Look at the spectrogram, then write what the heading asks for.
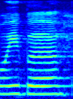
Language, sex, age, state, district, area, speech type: Bodo, female, 60+, Assam, Chirang, rural, spontaneous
